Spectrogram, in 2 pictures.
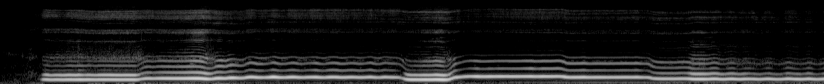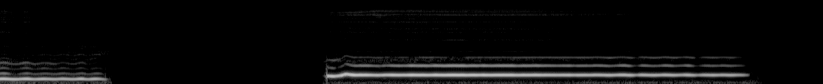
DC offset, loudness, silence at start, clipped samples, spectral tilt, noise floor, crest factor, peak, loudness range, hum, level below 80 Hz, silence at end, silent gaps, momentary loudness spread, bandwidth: under 0.1%; -21 LUFS; 0.4 s; under 0.1%; -8 dB/octave; under -90 dBFS; 14 dB; -8 dBFS; 8 LU; none; -60 dBFS; 0.75 s; 9.38-11.44 s; 11 LU; 14.5 kHz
